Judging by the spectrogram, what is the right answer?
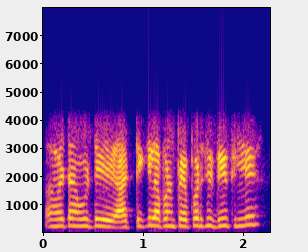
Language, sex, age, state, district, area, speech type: Odia, female, 18-30, Odisha, Subarnapur, urban, conversation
